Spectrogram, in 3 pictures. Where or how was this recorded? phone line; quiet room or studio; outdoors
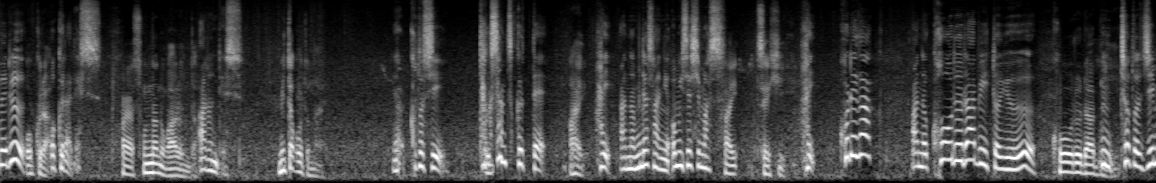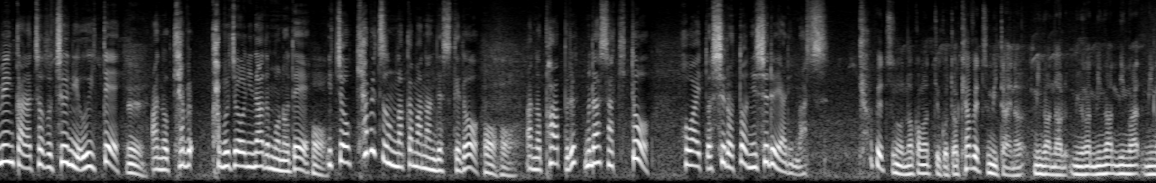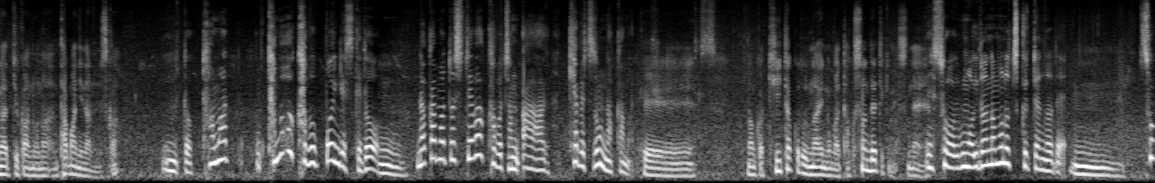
outdoors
